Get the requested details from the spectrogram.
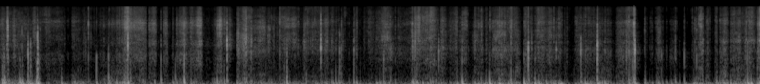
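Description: A thin, flat white sheet of paper is handled close to a microphone as fingertips fold it and rub along the creases. A steady stream of sharp, bright crinkles and crackles rides over soft, low rubbing and handling thumps. The result is dense, close-up paper crinkling and rubbing with quick, dry transients that die away almost at once.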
